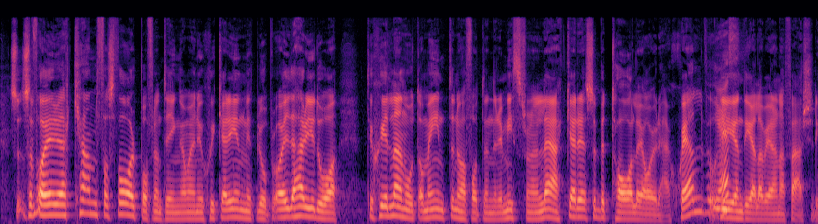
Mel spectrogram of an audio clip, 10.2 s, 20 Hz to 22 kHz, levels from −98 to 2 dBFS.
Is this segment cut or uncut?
uncut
